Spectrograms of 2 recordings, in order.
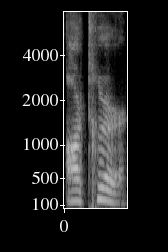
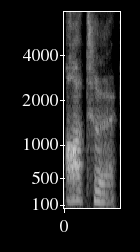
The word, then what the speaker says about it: Artur: in a German accent because Arthur with a th is the English, but in German it's Artur because my friend lives in a German country.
